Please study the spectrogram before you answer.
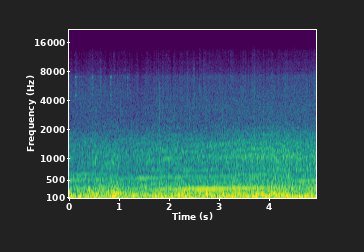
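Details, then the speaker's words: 2015 Porsche Macan S, 3.0 V6, about 10 years old, driving on wet road and downshifting a few gears: smooth, even engine note rising and falling, pitch climbing cleanly with revs, no knocks or rattles; pulls very nicely, sounds healthy. "It sounds lovely. It pulls very nicely. I I will say this car does pull very nicely."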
